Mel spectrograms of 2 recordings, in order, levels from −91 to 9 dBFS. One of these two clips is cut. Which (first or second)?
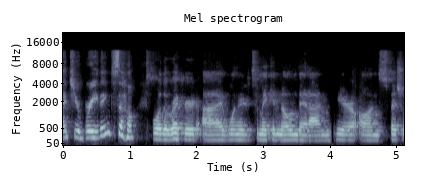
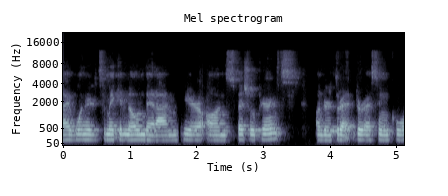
first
